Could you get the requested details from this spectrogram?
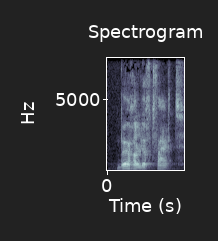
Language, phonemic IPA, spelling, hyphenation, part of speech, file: Dutch, /ˌbʏr.ɣərˈlʏxt.faːrt/, burgerluchtvaart, bur‧ger‧lucht‧vaart, noun, Nl-burgerluchtvaart.ogg
- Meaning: civilian aviation, civilian air travel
